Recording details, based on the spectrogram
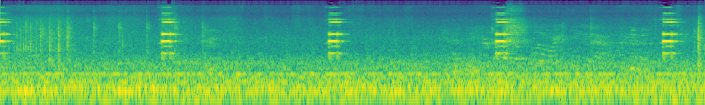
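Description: Short electronic beeps repeating about every two seconds over a low hum of room noise: a hospital machine alarm sounding continuously.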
